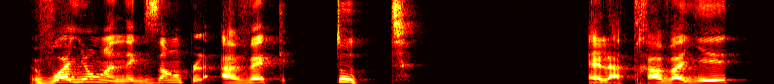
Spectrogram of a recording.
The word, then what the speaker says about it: toute: Donc, au féminin, on prononcera toujours le T. Voilà un autre exemple. Je voudrais rester toute une nuit avec toi.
